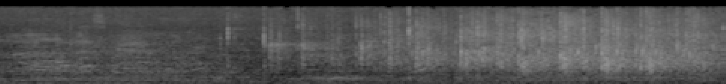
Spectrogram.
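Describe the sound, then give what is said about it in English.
A crowd, mostly older people, breaks into applause that swells from scattered claps into steady, dense clapping, with a faint murmur of voices underneath. “I'm looking at the people who are clapping, and most of them are older and wiser and have been there.”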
